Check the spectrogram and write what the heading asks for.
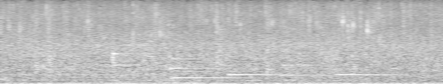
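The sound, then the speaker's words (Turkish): Steady rain falling on the ground, a dense, even patter of drops that fills the whole scene, with faint tonal hums drifting underneath and no one speaking. “Şimdi suyun sesini hisset, yağmuru”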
